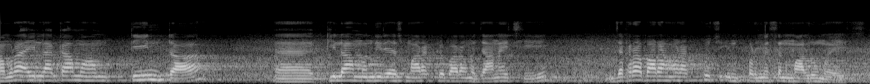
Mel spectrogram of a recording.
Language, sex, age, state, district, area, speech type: Maithili, male, 18-30, Bihar, Supaul, rural, spontaneous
